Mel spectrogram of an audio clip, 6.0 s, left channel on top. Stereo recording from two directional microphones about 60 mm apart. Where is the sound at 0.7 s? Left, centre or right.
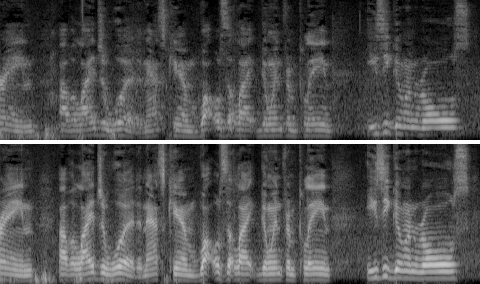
Right.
